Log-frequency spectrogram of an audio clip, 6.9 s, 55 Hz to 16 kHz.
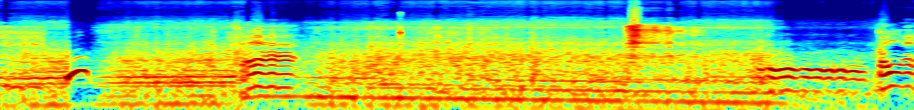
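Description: An NK450 motorcycle engine revs hard several times, each burst climbing in pitch over a steady rumbling idle, close and loud.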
